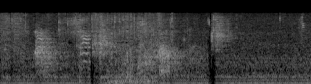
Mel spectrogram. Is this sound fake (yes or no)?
no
